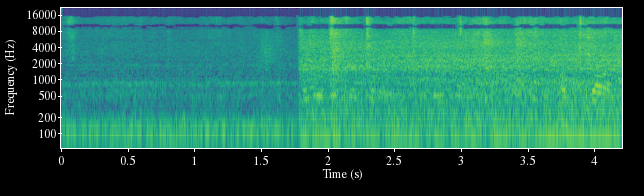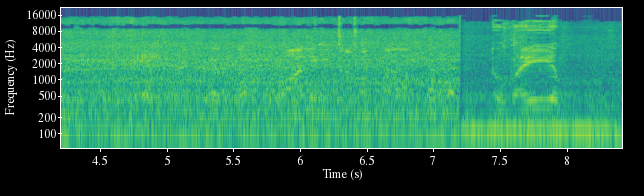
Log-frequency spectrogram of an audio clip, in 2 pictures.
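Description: Running noise inside a moving express train coach: a steady low rumble that jumps, about two seconds in, to a much louder rush of wheel and track noise. A man's voice comes in near the end.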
